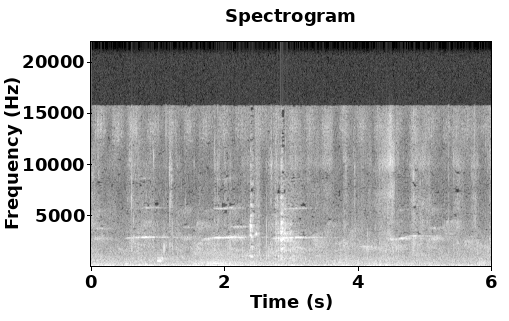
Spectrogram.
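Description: Faint bird calls: a few short, thin whistles, each held on one note, with two soft clicks near the middle; otherwise near silence.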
